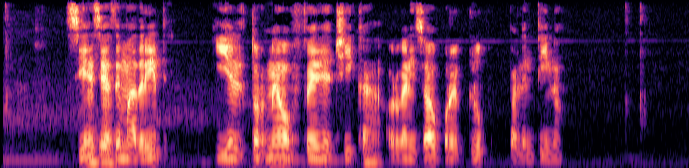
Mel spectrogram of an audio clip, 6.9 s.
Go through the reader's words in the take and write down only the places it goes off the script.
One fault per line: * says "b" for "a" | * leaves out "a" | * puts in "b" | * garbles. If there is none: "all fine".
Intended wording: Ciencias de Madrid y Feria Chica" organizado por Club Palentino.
* puts in "el Torneo"
* puts in "el"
